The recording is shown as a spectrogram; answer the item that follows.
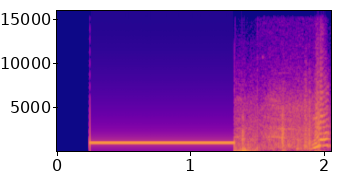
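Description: A single steady electronic beep, one pure high tone about a second long, that cuts off abruptly. Noisy film soundtrack audio follows, with a knock near the end.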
